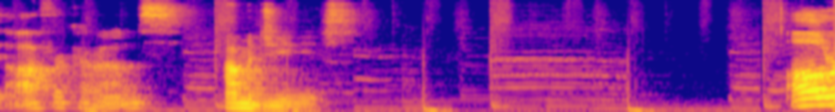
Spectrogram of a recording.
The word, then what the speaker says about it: Afrikaans: sounds relatively similar so i'm gonna go with afrikan and is that how you pronounce that hopefully i'm not offending anyone i think it's off afrikaans afrikaans i'll go with afrikaans uh and you're right that is correct it is afrikaans i'm a genius all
